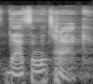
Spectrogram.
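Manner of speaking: low, soft, composed; name it very calmly, voice dropped. Shown as a demonstration. Answering someone's non-apology, very calm. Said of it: "just calmly say".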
